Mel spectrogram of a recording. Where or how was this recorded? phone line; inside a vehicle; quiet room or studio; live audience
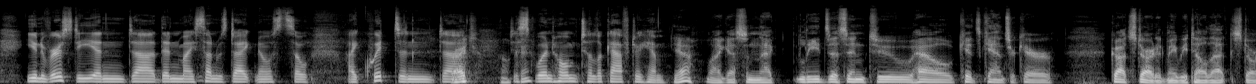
quiet room or studio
